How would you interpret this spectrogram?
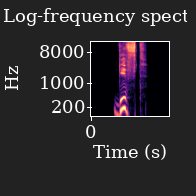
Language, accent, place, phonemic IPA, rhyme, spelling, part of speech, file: German, Germany, Berlin, /ɡɪft/, -ɪft, Gift, noun, De-Gift.ogg
- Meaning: 1. poison; toxin; venom 2. gift; something given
